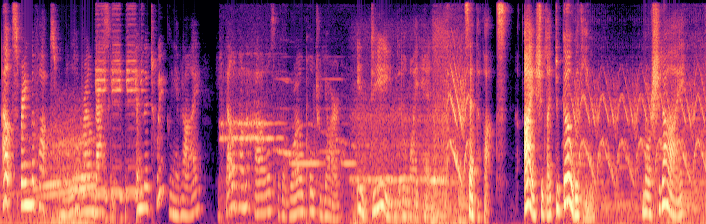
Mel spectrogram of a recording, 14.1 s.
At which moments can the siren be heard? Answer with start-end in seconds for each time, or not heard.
0.0-1.9, 5.5-9.5, 11.2-14.0.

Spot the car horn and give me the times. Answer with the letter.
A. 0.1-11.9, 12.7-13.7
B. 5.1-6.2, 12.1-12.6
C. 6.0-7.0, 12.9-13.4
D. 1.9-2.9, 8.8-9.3
D.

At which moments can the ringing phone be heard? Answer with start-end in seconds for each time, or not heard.
4.3-5.8.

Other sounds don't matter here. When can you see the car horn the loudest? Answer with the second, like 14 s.
2 s.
